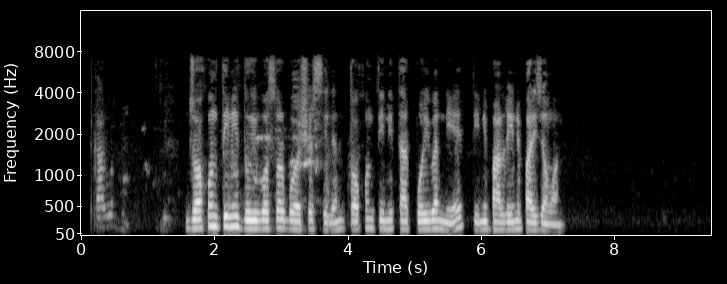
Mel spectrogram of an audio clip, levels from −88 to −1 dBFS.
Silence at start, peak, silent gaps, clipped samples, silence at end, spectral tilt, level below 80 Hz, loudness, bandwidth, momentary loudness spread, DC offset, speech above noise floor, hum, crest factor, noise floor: 0.25 s; -2 dBFS; none; under 0.1%; 2.25 s; -7 dB/octave; -58 dBFS; -18 LUFS; 7.8 kHz; 11 LU; under 0.1%; 59 dB; none; 18 dB; -77 dBFS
